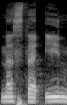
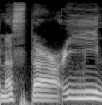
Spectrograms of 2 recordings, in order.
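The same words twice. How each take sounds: First: The word is said lightly without pressure. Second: The word is said with forceful pressure. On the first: The speaker calls it wrong. "বলবেন না" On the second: The speaker calls it right. "এভাবে চাপ দিয়ে বলবেন"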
